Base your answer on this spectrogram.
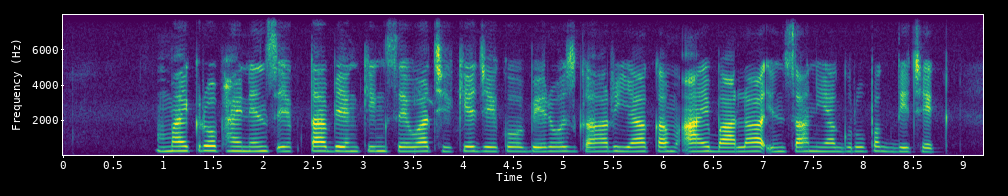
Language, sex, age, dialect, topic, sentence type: Magahi, female, 18-24, Northeastern/Surjapuri, banking, statement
